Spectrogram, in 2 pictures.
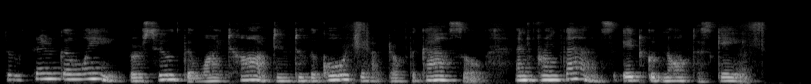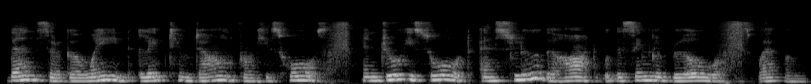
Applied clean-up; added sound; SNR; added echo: neural mask model DeepFilterNet 3.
